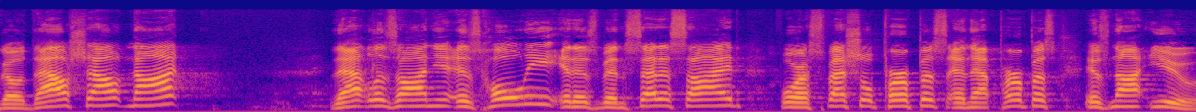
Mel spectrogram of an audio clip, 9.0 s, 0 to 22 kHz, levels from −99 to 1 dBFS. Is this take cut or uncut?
uncut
